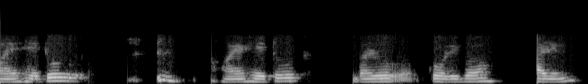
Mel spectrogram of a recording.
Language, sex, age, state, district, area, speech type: Assamese, male, 18-30, Assam, Udalguri, rural, conversation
